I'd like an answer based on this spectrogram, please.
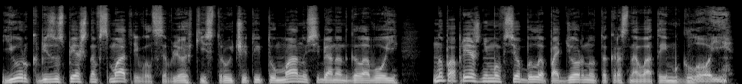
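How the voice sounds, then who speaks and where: Animated male audiobook narrator. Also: deep voice, a little fast, no echo, studio quality. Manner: lively, theatrical reading with sharp rises for dialogue. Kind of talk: expressive sci-fi audiobook narration.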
